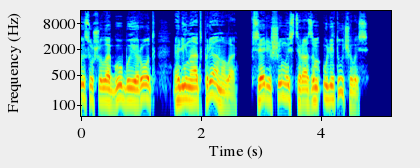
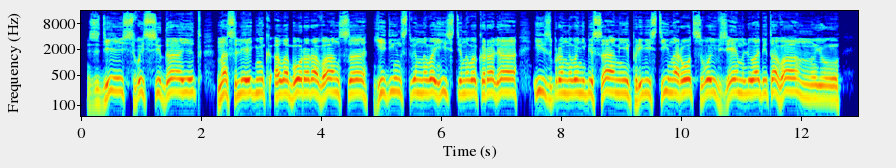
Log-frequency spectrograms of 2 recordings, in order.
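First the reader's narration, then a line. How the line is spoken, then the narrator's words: Chanting priestess. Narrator (Russian): нараспев прочла жрица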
